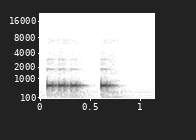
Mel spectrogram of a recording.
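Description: Telephone dialing tones from an Alexa smart speaker: a quick run of four steady electronic beeps, a short pause, then one more beep, with no voices.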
